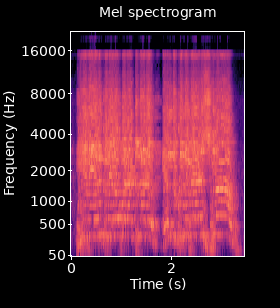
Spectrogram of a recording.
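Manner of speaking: high, ringing proclamation; cried-out preaching. Acted. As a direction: call the question out over the congregation. Preacher cries out God's question.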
